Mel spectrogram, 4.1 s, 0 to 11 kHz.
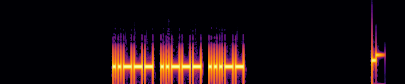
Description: Morse code, heard as a keyed tone, about 44 wpm, 700 Hz. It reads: 223
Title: Common Cut Numbers - 3-Digit 45wpm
